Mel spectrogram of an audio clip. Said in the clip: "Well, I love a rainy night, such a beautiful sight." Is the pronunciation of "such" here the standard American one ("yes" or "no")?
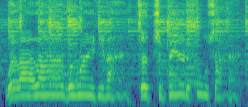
no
